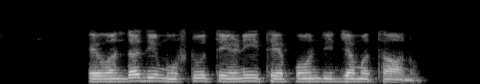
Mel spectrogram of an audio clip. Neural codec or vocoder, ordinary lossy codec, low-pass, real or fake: codec, 16 kHz in and 24 kHz out, 1 kbps, XY-Tokenizer; Opus, 16 kbps; 5.4 kHz; fake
